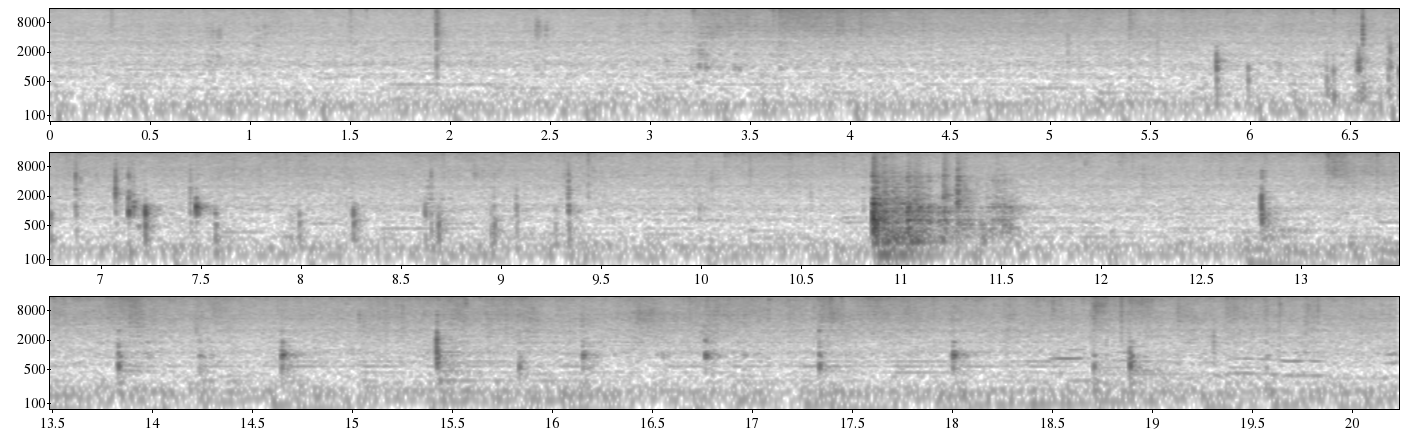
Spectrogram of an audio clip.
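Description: Diced onion and minced garlic frying in a stainless steel wok with a steady sizzle. Scattered clicks and scrapes as the garlic goes in are followed by a louder burst lasting about a second, about eleven seconds in, then light knocks of a wooden spatula stirring.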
